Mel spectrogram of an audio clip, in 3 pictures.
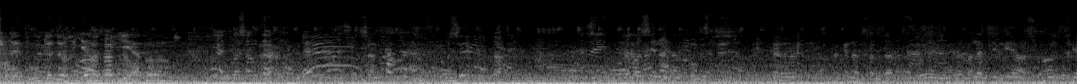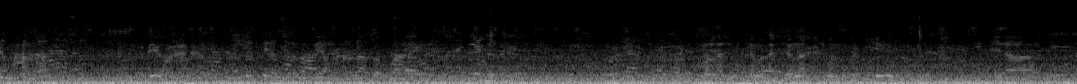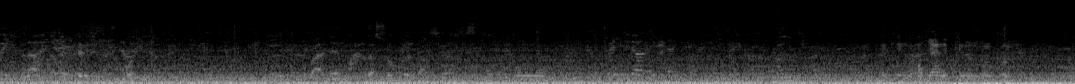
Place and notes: Binaural recording of a tram ride from Bouffay to Chantiers Navals station.
recorded with Soundman OKM + Sony D100
sound posted by Katarzyna Trzeciak
22 August 2019, 13:41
